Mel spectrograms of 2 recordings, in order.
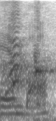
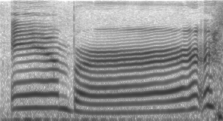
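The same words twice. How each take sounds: First: The name is said with an Australian accent. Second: The name is said with an American accent. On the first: This is how the owner says the name. "instead of like" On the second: This is how others say the name. "they say my name, they go like"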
